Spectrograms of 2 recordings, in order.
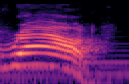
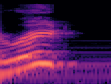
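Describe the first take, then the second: First: It is said the way Americans pronounce it. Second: It is said in the speaker's own non-American accent. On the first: "Americans would say route" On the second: "I would say route"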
